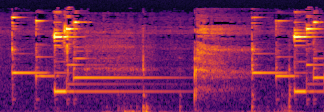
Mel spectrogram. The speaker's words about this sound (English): Somebody's is that chiming on your end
